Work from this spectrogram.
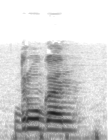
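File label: "другӧн", Komi, female; kpv; audio dict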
